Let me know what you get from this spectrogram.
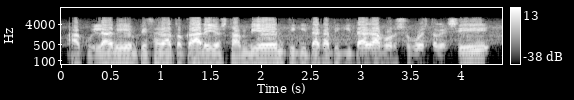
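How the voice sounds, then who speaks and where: A man's voice: medium pitch, highs cut off, a little hiss or hum. Spaniard calling his football game live. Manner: excited, rapid name-calling of players. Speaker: gamer commentating his own match. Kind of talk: live play-by-play commentary.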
